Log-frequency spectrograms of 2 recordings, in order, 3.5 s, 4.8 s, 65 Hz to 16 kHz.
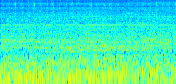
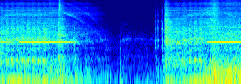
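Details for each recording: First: Jeep Grand Cherokee after crankshaft position sensor wiring repair and replacement clearing P0335/P0315: starts right up, steady even idle with steady rpm, no misses or knocks; runs smooth. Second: 2005 Jeep Grand Cherokee Limited 4.7 with codes P0335/P0315: engine runs, dies, then cranks and catches after a pause; hard starting needing three attempts, then a flashing check-engine light, from a crankshaft position sensor wiring fault; sensor replaced.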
